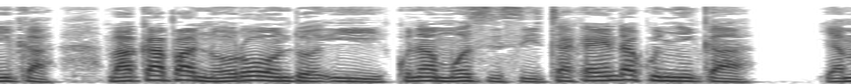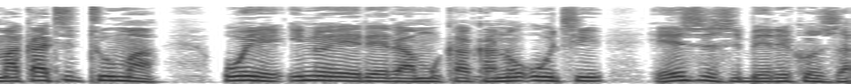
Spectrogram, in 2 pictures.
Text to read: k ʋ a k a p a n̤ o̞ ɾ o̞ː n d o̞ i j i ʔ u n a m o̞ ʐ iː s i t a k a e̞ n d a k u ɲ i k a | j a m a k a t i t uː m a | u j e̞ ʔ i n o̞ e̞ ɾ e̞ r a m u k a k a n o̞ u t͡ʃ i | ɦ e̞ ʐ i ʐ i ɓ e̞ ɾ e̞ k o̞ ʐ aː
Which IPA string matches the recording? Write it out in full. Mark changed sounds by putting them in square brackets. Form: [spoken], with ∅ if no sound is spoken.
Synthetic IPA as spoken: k ʋ a k a p a n̤ o̞ ɾ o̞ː n d o̞ i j i [k] u n a m o̞ [z] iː s i t a k a e̞ n d a k u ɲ i k a | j a m a k a t i t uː m a | u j e̞ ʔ i n o̞ e̞ ɾ e̞ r a m u k a k a n o̞ u t͡ʃ i | ɦ e̞ ʐ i ʐ i ɓ e̞ ɾ e̞ k o̞ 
